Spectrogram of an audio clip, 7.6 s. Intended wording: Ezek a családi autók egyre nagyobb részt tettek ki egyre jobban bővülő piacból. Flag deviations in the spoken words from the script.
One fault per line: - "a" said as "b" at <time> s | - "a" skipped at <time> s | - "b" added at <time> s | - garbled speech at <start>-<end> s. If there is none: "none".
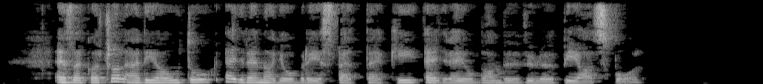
none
